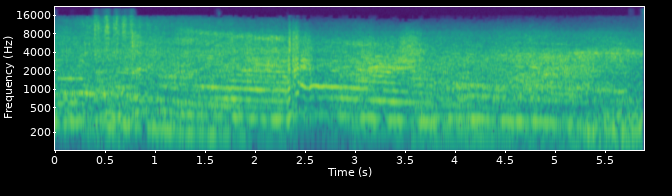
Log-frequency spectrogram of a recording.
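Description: Formula 1 race car engines roar loud and continuous, a high sustained whine with a brief pitch shift partway through, as cars pass near.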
